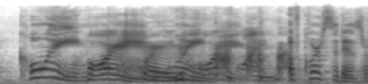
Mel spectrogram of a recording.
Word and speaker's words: QEon: QN, but Coin.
